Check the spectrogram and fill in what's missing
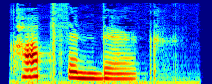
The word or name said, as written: Kapfenberg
